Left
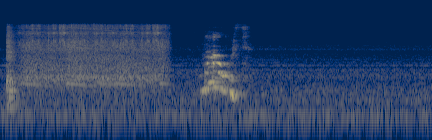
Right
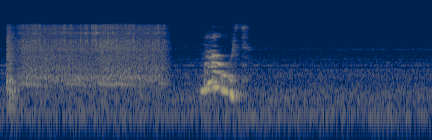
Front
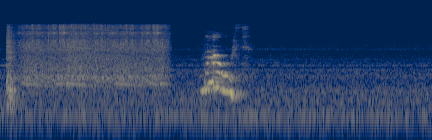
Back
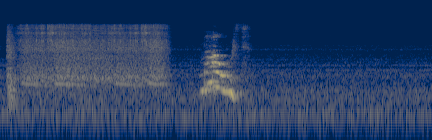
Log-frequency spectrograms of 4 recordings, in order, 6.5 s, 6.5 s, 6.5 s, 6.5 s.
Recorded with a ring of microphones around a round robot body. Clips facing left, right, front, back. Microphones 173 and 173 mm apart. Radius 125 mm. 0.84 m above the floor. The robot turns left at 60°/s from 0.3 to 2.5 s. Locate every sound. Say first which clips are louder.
0.1 s a pop: left 2 dB, front 4 dB; 20° left, 1.2 m
3.0 s a child speaking: right 2 dB, even; 115° right, 3.5 m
